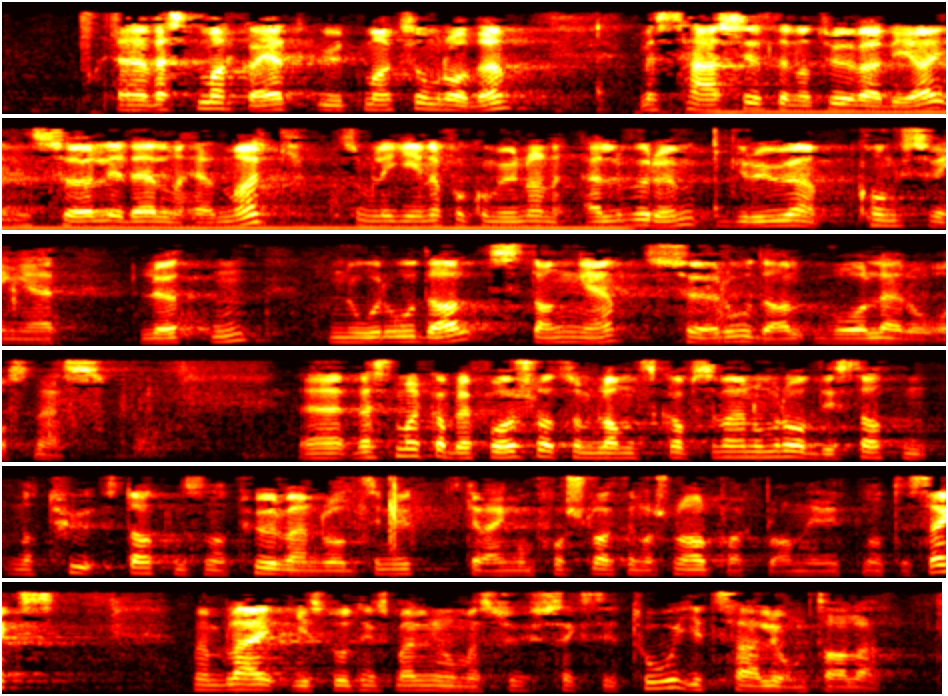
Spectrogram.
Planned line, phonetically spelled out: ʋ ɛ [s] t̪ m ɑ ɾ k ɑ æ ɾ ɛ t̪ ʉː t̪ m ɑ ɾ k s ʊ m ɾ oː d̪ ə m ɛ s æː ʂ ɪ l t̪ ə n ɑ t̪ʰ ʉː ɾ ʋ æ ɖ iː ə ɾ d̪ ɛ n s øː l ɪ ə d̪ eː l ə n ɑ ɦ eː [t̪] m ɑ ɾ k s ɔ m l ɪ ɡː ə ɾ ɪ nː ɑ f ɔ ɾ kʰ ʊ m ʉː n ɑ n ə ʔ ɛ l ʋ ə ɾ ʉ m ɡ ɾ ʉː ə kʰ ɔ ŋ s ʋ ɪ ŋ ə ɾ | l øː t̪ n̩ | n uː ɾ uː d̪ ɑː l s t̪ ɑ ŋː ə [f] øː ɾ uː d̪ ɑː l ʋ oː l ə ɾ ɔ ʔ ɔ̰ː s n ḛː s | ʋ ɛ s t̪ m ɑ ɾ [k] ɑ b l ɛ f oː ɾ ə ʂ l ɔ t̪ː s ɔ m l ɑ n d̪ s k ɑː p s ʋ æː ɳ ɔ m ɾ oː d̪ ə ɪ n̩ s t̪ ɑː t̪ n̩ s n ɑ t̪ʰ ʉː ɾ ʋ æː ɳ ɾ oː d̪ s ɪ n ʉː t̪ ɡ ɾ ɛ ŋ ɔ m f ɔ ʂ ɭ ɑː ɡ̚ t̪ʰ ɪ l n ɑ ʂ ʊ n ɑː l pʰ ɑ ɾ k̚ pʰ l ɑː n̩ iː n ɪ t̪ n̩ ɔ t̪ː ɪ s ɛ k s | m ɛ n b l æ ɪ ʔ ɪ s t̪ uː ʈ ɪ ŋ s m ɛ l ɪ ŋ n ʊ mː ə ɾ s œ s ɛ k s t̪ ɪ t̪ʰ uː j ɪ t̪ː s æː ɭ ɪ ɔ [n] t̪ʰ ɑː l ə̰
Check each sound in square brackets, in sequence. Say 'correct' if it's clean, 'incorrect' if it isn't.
correct, incorrect, incorrect, correct, incorrect

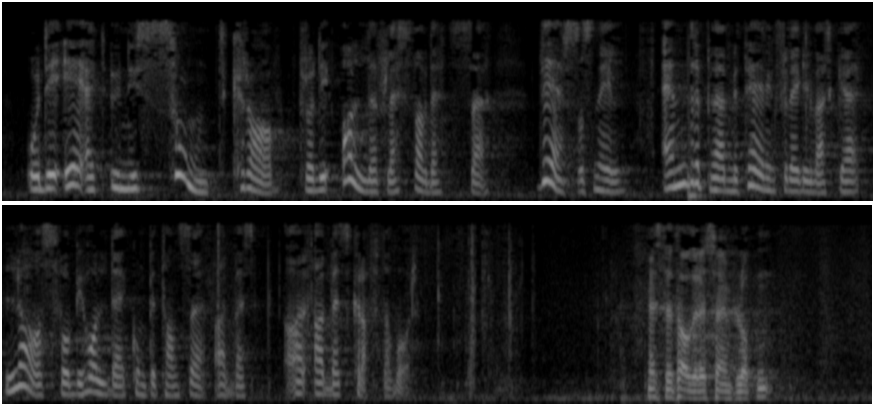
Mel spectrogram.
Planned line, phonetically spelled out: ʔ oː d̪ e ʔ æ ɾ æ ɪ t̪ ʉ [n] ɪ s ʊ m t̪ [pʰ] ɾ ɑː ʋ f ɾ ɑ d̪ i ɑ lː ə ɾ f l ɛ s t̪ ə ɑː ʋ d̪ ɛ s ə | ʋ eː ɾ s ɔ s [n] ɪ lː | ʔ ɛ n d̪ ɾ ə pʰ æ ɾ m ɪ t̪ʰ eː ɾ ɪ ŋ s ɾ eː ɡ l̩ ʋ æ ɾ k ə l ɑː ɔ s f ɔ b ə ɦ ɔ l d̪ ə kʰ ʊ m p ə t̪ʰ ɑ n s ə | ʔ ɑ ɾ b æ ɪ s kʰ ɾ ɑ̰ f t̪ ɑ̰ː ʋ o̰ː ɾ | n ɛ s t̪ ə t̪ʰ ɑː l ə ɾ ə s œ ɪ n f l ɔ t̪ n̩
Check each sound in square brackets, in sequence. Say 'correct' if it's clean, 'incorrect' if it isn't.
correct, incorrect, correct

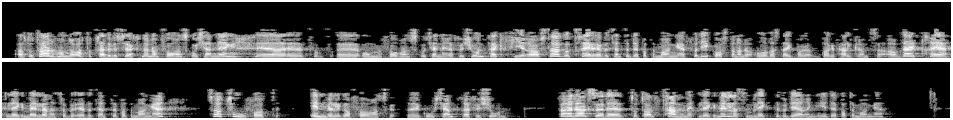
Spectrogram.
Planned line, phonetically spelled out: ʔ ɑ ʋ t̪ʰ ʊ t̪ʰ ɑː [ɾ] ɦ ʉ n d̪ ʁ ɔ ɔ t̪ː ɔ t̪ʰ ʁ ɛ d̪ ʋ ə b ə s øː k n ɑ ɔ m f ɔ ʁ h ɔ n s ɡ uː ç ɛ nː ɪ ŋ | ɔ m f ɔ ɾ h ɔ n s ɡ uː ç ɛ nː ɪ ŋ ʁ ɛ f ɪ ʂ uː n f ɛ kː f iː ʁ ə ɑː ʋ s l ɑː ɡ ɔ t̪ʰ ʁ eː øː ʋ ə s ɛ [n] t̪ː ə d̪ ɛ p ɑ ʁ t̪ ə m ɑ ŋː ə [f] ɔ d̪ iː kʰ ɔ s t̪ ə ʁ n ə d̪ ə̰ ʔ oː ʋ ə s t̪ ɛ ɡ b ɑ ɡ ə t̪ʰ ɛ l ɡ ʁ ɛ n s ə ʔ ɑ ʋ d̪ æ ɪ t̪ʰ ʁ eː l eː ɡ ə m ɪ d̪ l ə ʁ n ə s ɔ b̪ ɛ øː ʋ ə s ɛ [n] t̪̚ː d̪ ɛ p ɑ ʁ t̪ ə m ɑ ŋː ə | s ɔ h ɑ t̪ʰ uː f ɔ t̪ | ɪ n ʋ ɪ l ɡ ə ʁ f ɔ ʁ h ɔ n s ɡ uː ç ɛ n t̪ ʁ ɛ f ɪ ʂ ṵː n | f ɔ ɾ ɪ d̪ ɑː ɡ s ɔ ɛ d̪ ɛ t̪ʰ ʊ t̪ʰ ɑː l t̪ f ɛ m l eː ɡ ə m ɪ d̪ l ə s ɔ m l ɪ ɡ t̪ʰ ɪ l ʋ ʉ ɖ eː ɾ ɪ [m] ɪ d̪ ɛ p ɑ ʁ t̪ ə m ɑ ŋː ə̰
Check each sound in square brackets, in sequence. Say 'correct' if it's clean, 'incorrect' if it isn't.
incorrect, correct, correct, correct, incorrect

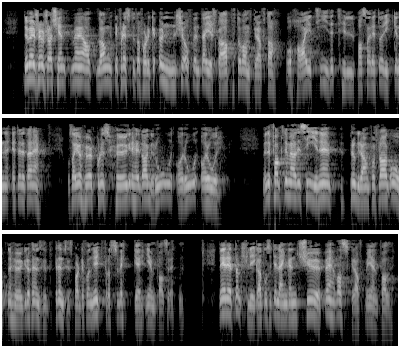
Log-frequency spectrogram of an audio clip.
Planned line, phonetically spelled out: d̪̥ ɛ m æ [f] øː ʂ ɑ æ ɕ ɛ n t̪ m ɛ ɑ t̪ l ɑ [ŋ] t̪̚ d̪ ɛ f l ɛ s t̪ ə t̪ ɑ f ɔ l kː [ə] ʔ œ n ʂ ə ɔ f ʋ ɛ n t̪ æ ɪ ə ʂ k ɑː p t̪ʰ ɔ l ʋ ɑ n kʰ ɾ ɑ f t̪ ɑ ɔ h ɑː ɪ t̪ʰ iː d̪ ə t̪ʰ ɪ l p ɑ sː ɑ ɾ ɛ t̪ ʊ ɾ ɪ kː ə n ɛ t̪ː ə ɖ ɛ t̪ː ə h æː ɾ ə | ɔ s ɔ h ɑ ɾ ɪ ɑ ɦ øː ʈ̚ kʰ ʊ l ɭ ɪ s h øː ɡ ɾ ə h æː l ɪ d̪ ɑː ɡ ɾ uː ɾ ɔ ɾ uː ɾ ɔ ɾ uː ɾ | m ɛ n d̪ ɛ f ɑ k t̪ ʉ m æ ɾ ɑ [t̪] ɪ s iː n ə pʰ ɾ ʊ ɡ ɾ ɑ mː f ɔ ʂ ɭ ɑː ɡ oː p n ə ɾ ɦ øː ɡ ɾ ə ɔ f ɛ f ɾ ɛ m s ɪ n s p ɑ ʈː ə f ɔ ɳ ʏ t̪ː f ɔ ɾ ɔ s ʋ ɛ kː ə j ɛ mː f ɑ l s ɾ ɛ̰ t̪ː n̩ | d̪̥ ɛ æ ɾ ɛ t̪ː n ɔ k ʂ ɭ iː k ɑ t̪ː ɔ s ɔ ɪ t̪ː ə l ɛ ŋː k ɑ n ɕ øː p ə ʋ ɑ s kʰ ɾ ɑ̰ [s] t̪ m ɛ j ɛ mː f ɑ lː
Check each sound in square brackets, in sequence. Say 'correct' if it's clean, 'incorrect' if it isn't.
incorrect, correct, correct, correct, incorrect

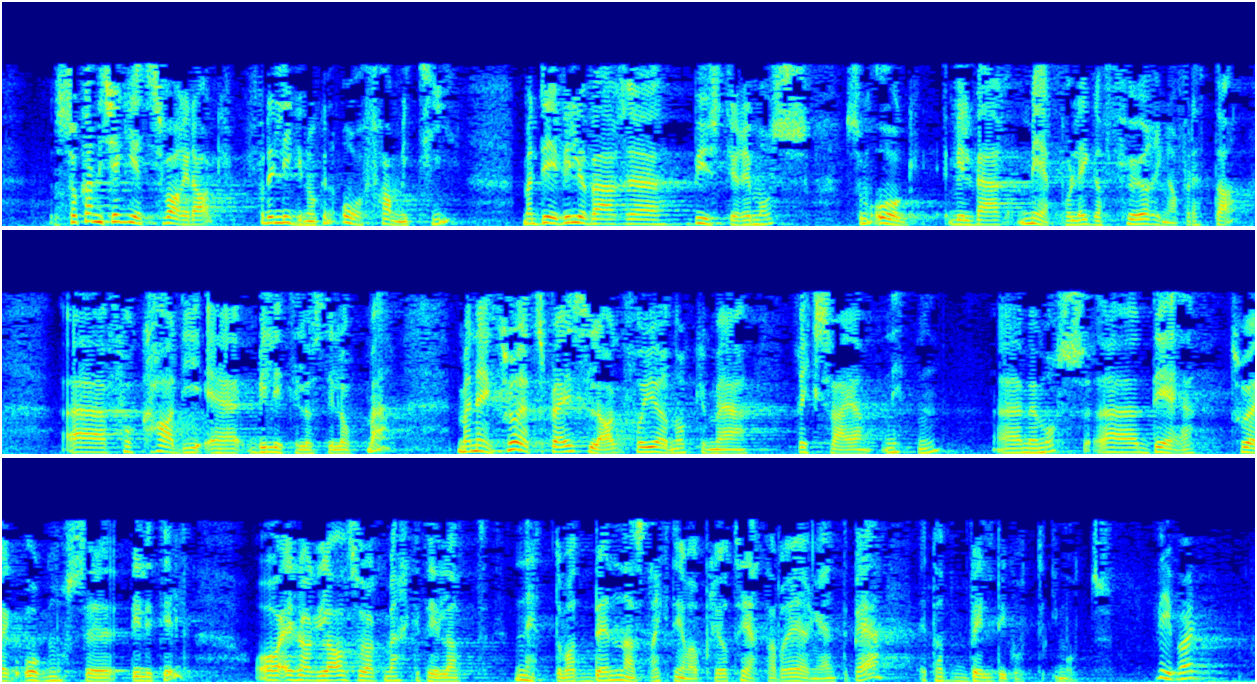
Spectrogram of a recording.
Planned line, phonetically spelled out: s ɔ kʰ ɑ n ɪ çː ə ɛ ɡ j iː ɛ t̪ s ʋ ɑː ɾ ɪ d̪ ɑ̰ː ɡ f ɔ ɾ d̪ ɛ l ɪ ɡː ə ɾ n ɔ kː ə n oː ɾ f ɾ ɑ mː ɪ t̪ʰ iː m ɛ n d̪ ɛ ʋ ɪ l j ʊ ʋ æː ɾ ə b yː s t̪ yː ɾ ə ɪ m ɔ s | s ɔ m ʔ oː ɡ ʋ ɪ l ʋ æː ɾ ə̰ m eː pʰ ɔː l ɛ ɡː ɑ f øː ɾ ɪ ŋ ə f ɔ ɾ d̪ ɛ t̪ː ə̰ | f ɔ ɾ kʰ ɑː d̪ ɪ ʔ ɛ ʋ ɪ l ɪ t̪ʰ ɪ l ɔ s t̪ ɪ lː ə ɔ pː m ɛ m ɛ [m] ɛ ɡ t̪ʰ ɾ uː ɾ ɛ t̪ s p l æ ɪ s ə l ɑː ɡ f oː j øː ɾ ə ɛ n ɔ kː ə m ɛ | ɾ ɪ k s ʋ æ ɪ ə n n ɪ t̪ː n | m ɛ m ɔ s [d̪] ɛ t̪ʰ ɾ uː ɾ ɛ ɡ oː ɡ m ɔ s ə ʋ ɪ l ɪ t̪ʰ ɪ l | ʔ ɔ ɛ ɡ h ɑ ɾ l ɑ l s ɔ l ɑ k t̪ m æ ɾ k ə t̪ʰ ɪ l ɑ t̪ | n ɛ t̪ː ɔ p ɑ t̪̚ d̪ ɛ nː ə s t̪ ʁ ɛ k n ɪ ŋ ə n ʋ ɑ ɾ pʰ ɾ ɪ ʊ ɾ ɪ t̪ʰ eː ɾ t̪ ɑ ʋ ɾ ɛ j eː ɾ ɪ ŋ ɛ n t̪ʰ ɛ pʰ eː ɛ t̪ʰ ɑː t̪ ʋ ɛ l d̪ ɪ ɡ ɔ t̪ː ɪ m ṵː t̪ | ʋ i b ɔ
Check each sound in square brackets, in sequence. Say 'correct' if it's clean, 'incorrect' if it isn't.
incorrect, correct

